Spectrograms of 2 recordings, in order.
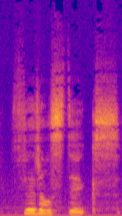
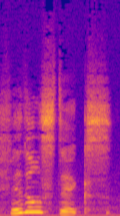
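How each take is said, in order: First: Said in the usual way. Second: High, loud, drawn-out exclamation; exclaiming cricket. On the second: A narrator's reading. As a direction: burst out slowly as the cricket. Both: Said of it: "replied the cricket".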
